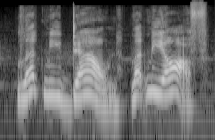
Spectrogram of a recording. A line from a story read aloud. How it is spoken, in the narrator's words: shouting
